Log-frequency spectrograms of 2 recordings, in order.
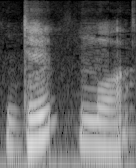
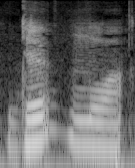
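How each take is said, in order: Both takes have the same delivery.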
